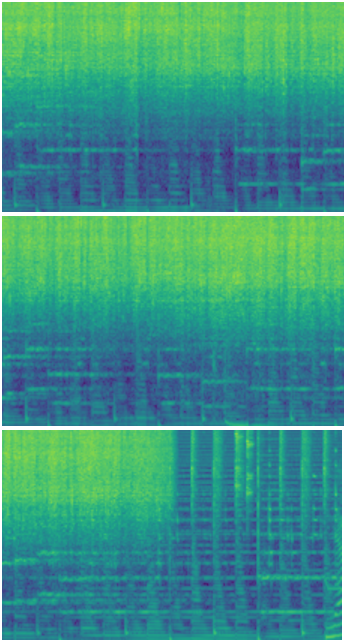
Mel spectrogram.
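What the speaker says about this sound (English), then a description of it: "Now we're going to put the steak in the cast iron pan." A steak searing in a hot cast iron pan, a steady loud sizzle running throughout with crackling pops, and a sharper rattling burst near the end.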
